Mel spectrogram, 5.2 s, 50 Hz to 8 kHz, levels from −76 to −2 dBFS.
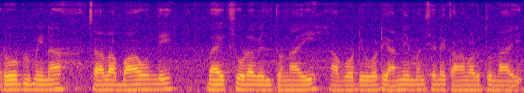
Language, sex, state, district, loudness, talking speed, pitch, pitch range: Telugu, male, Andhra Pradesh, Visakhapatnam, -16 LUFS, 135 wpm, 120 Hz, 115-125 Hz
